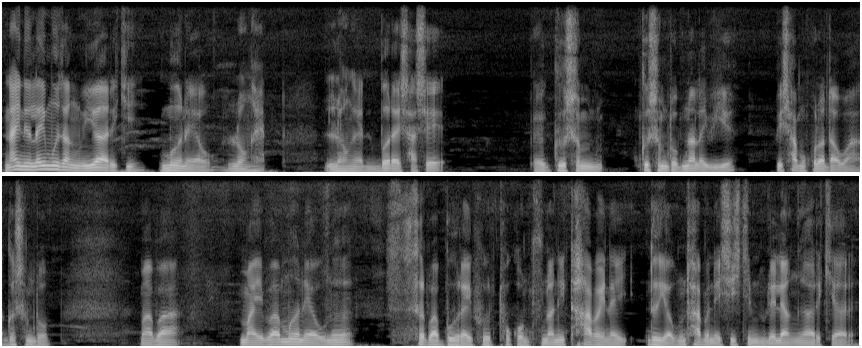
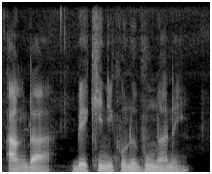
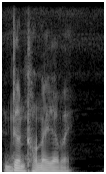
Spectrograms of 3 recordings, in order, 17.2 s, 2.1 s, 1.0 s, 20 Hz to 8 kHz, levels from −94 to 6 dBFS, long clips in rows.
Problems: constant background noise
